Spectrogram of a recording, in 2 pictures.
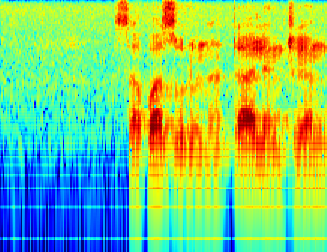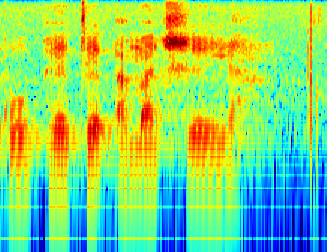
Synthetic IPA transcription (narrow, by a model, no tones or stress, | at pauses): sakʼwazulunatʼalɛnd͡ʒʱɛŋɡʱɔpʰɛtʰɛamat͡ʃʰɛːja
